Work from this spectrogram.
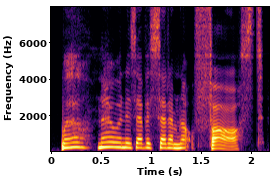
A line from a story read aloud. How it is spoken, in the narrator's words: Cecily said dryly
